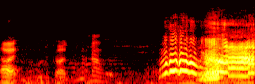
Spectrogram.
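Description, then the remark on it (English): A person does a vocal horse impression of a horse finding out it is a horse: a few soft murmured sounds, then a loud, wavering whinny-like cry that breaks into a harsh, raspy, roaring screech. “Would you like to do a horse impression?”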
